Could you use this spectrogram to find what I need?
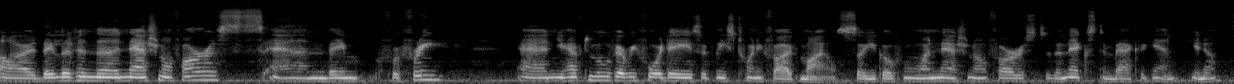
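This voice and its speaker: A woman's very deep, low pitch with ordinary pitch variation, moderate pace and noticeable background noise. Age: 70s. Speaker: aspiring nomad, van-life vlogger. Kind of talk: casual talk to camera.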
